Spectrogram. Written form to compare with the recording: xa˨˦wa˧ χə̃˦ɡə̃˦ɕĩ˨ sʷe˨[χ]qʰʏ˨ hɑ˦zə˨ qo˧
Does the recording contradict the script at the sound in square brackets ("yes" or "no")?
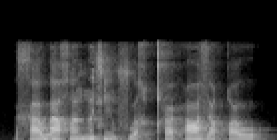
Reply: no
